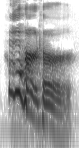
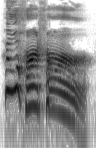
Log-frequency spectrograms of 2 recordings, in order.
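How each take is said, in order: First: Said in the usual way. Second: High, slow, tearful wail; crying wail. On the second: Acted. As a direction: let the line break into a cry. Wailing the song line.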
